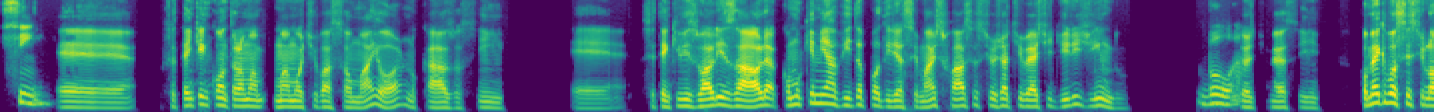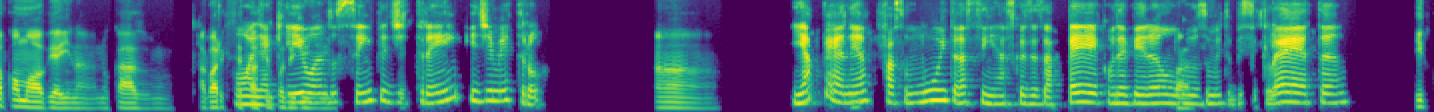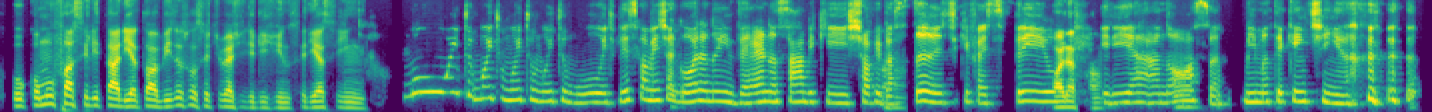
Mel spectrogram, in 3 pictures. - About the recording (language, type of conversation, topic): Portuguese, advice, Como posso manter o autocontrole quando algo me distrai?
- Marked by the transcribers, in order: laugh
